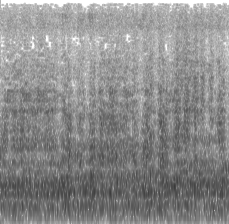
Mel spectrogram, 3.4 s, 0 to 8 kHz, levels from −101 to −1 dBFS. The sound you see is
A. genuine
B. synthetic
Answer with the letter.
A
